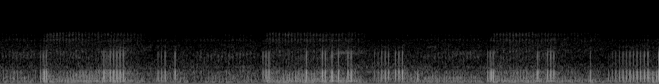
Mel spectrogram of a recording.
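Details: Sweet, happy cat purring: a soft, low, buzzing rumble rising and falling in rhythmic breath cycles about every second or two, with no other sounds intruding.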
